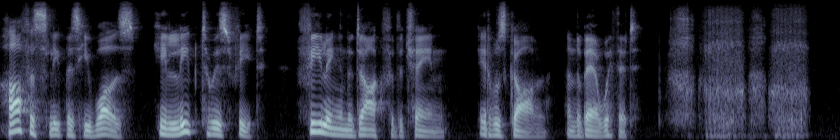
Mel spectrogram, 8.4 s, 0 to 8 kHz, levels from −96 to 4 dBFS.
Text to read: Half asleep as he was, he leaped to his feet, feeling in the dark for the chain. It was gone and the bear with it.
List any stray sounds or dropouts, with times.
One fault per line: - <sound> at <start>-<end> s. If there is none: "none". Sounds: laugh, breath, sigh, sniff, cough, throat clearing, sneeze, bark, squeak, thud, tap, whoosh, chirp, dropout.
- breath at 6.6-8.1 s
